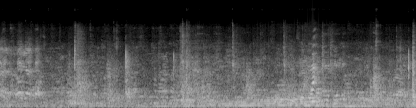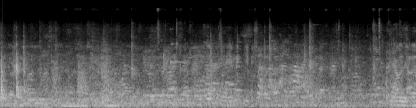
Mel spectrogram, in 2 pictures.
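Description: A crowd of young men chatters in the background.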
